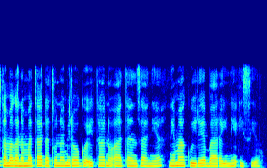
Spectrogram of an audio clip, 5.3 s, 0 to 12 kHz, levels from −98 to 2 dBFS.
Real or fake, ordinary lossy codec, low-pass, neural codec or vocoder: real; none; 7.2 kHz; none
